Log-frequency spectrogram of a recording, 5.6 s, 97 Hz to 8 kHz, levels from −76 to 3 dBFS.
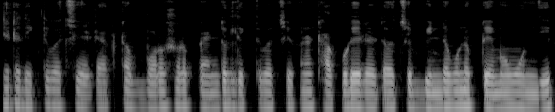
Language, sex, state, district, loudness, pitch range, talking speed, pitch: Bengali, male, West Bengal, North 24 Parganas, -31 LUFS, 105-110 Hz, 195 wpm, 110 Hz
